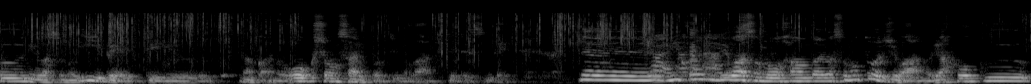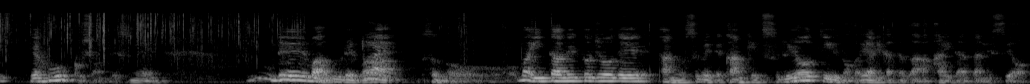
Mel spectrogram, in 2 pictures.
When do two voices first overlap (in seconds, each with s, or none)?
6.5 s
